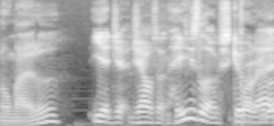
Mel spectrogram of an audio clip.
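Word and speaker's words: Jailton: Is it Jalton Almeida? Yeah, Jalton.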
